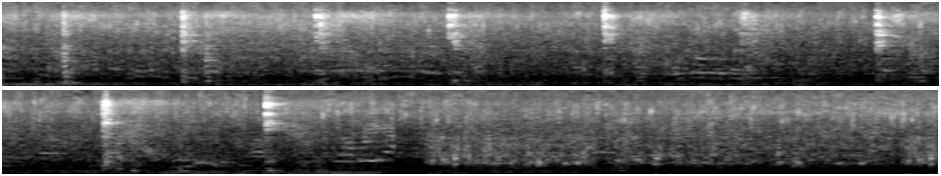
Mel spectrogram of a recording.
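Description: Shrimp frying and sizzling in a wok while a spatula stirs them, knocking and scraping against the pan about once a second. After about nine seconds the knocks stop and only the steady sizzle goes on.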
